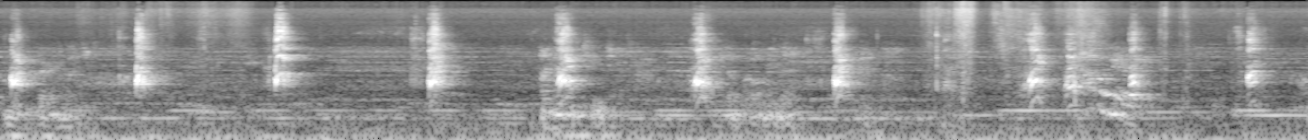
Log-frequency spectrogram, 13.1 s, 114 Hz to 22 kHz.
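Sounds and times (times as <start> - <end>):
dog barking: 0.0 - 0.4, 1.2 - 1.8, 2.7 - 3.2, 4.1 - 4.7, 5.5 - 6.0, 6.9 - 7.3, 8.3 - 8.7, 10.2 - 11.6, 12.4 - 12.8.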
